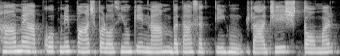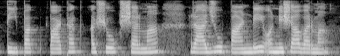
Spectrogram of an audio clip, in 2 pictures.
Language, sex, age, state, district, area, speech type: Hindi, female, 30-45, Madhya Pradesh, Gwalior, rural, spontaneous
